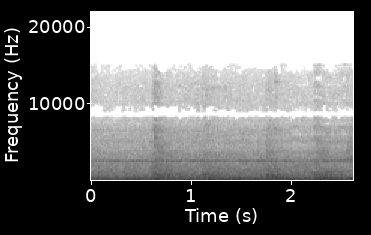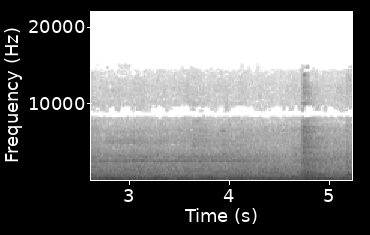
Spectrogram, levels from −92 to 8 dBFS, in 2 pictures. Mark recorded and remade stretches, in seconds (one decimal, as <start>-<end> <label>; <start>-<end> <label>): 0.0-2.0 recorded; 2.0-2.7 remade; 2.7-5.2 recorded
